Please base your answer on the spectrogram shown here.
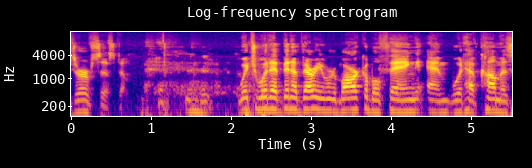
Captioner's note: laughter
